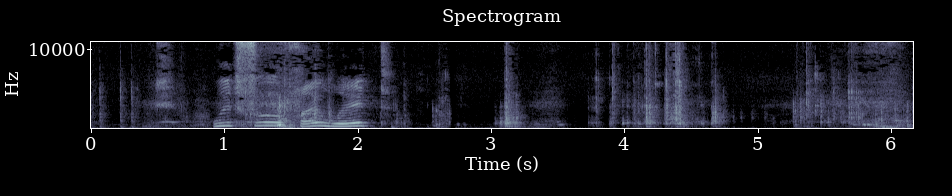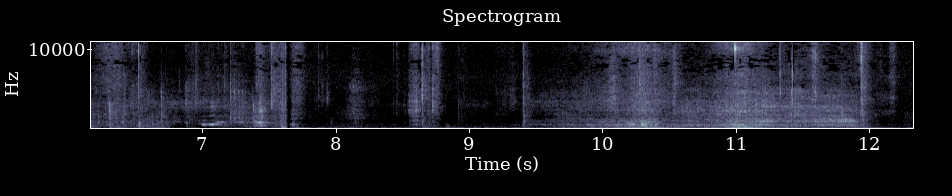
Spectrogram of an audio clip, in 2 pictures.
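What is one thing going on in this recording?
Plastic toy pieces click and rattle.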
